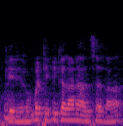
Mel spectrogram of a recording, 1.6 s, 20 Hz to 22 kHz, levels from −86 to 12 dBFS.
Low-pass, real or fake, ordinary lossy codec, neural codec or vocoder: none; fake; none; codec, 16 kHz, 8 kbps, FreqCodec, smaller model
